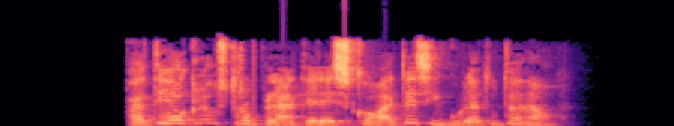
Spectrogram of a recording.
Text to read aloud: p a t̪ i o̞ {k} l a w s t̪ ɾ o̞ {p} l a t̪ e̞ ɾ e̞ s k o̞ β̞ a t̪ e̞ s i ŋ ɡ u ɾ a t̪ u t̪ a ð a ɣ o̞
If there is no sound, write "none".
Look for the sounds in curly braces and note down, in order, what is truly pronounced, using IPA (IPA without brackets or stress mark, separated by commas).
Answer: k, p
